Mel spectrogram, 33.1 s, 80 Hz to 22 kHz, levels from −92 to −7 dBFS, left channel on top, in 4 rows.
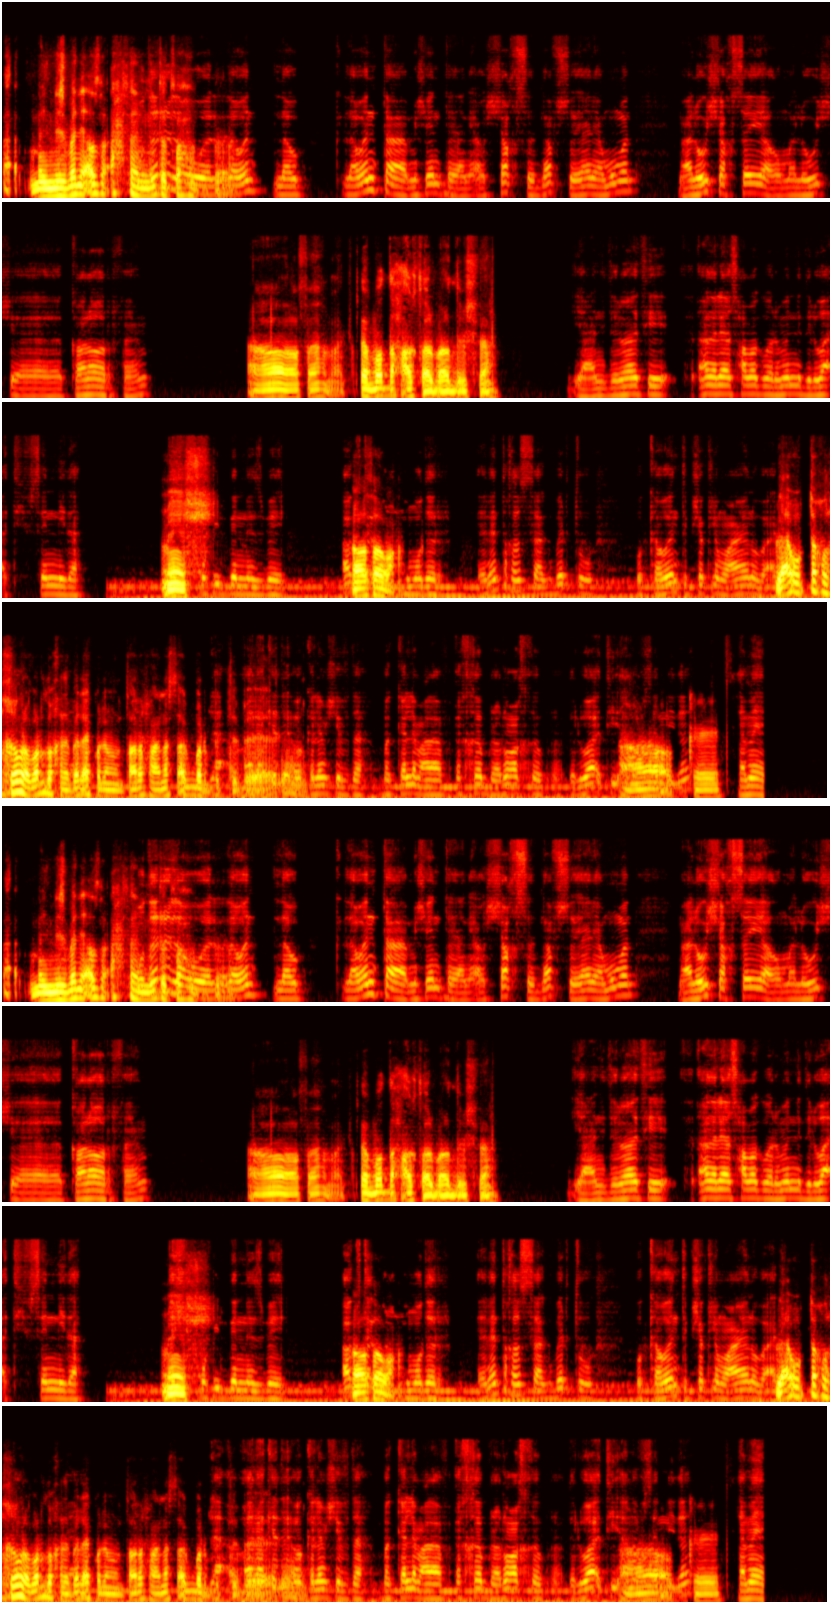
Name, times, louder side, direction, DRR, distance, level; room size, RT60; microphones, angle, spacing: voice 1, 0.0-1.9 10.7-13.2 18.1-18.6 20.1-20.5 24.3-27.8 31.0-32.0, left 2 dB, 30° left, 1.0 m, -25 dB
voice 2, 1.3-3.0 3.4-6.4 6.8-9.7 13.9-15.0 15.2-17.4 18.2-19.4 20.0-21.0 21.3-22.5 22.9-24.4 24.7-25.0 25.4-25.7 26.9-31.7 32.2-32.5, right 2 dB, 30° right, 2.8 m, -37 dB
sound 1, 17.6-31.7, equal, 5° right, 4.6 m, -44 dB
head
